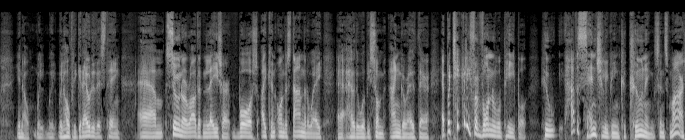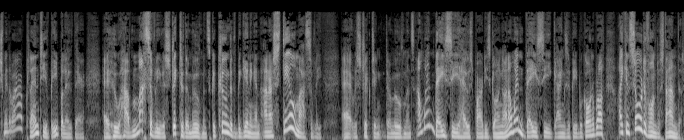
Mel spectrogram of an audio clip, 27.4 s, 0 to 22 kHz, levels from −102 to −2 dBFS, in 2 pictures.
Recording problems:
none

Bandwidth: 15 kHz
